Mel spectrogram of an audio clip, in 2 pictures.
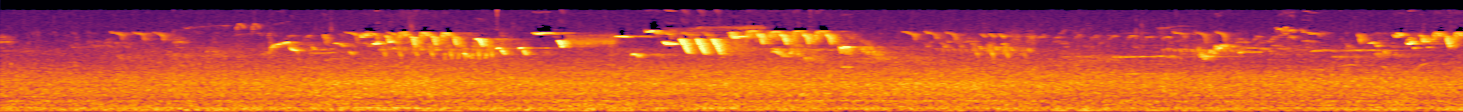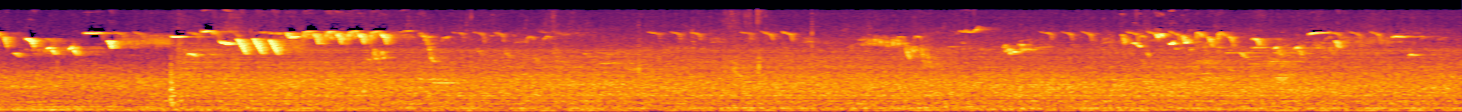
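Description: A songbird singing in bouts of quick, high repeated notes, over the steady rushing of flowing river water.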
